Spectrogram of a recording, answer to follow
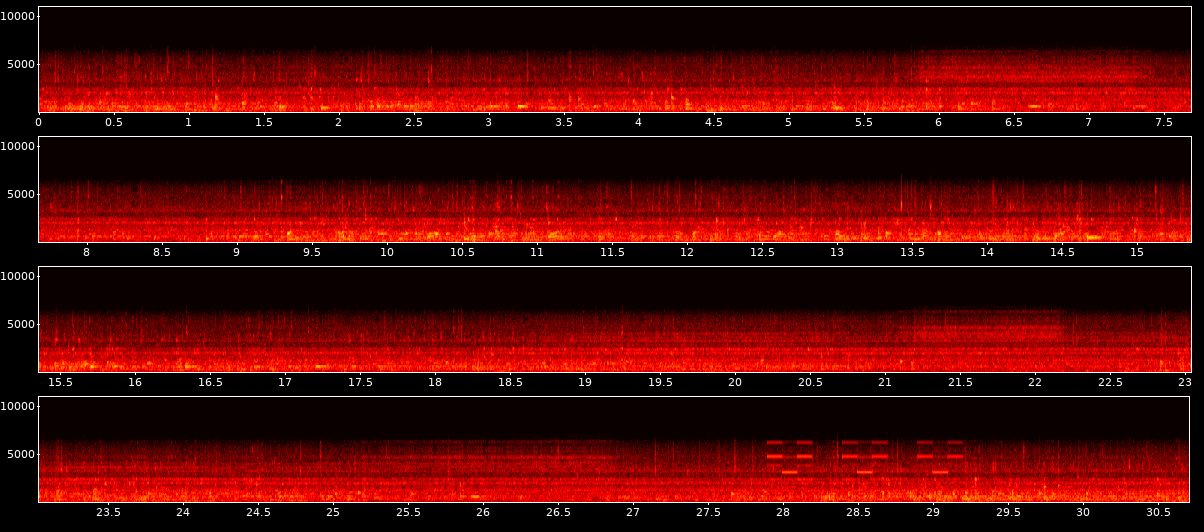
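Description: Underwater sound of scuba diving: a steady, dense crackle and rush of water with the bubbling of regulator exhaust, rising and falling slightly in level. A faint steady high tone runs underneath.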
